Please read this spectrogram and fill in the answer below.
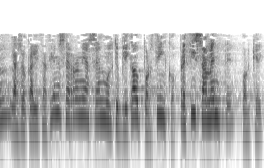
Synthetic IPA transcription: nlazlo̞kaliθaθjo̞ne̞sero̞neasːe̞aŋmult̪iplikawpo̞ɾθiŋkopɾe̞θisamẽ̞nt̪e̞po̞ɾke̞

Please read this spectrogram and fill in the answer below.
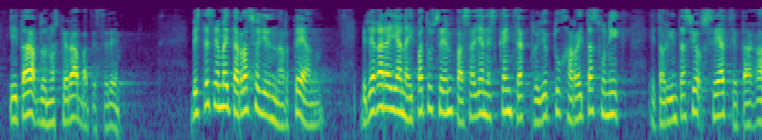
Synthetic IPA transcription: e̞t̪aðo̞no̞st̪iaɾaβat̪e̞se̞ɾe̞ | be̞st̪e̞se̞mbajt̪araso̞jeɾenaɾt̪e̞am | be̞ɾe̞ɣ̞aɾajanajpat̪use̞mpasaʎane̞skajnt͡sak̚pɾo̞je̞k̚t̪uʝarajt̪asunik | e̞t̪ao̞ɾie̞nt̪asio̞se̞at͡se̞t̪aɣ

